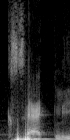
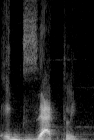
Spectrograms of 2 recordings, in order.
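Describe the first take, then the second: First: The x is sounded as ks. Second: The x is sounded as gz. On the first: The speaker calls it wrong. "You don't say exactly" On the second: The speaker calls it right. "you say exactly"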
